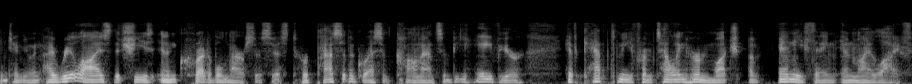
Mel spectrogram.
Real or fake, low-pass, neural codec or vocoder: fake; 7.2 kHz; codec, 16 kHz in and 24 kHz out, 1.1 kbps, FireRedTTS-2 codec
